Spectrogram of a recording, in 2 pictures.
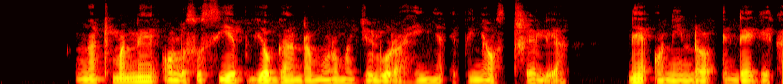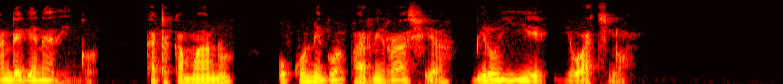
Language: Luo (Kenya and Tanzania)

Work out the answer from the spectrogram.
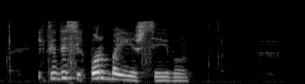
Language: Russian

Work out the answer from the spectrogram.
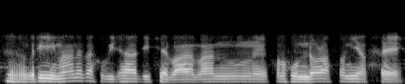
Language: Assamese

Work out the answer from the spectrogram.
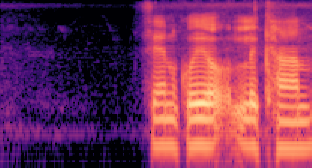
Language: Santali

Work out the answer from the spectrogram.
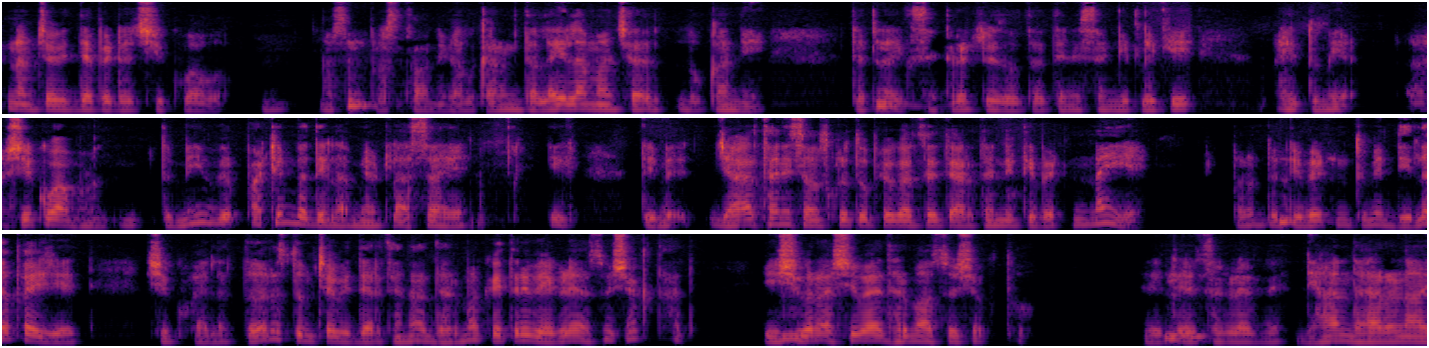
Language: Marathi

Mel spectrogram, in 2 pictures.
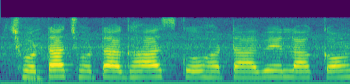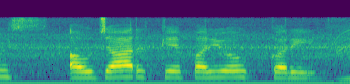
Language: Magahi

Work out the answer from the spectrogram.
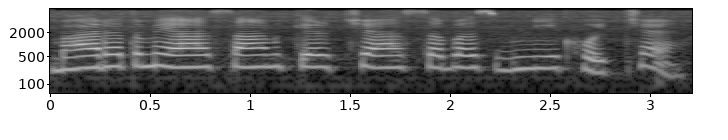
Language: Maithili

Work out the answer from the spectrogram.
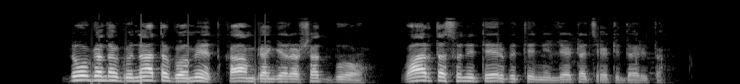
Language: Gawar-Bati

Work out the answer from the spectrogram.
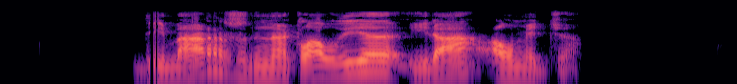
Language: Catalan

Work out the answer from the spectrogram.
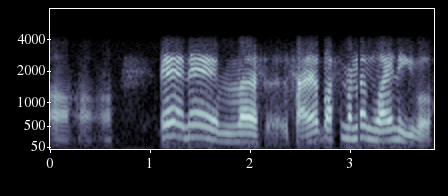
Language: Assamese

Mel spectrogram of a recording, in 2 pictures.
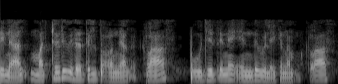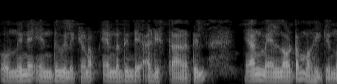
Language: Malayalam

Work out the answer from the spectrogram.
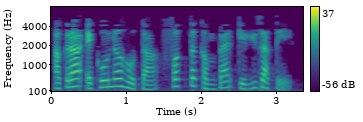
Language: Marathi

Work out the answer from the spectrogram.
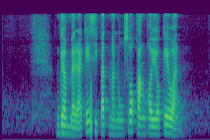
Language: Javanese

